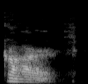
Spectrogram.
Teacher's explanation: o R ao final tem que ter aquele R caipira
